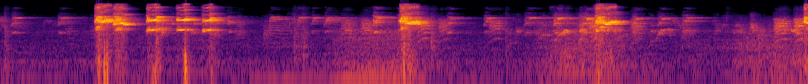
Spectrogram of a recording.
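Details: Lovebird chirping to encourage mating: scattered shrill, piercing chirps and short chattering bursts over a continuous soft twittering background.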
